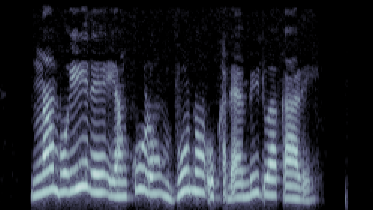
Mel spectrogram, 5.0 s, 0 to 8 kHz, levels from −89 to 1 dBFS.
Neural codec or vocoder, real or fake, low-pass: vocoder, 22.05 kHz, 80 mel bands, Vocos; fake; 7.2 kHz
